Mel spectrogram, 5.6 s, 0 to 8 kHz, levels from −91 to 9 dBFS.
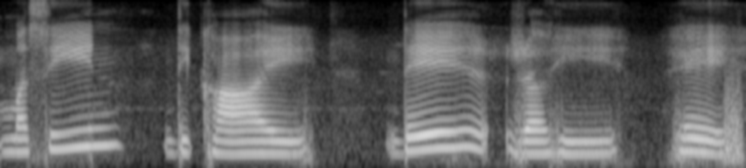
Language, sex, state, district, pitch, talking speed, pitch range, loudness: Hindi, female, Madhya Pradesh, Dhar, 195 Hz, 55 wpm, 180-235 Hz, -16 LUFS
